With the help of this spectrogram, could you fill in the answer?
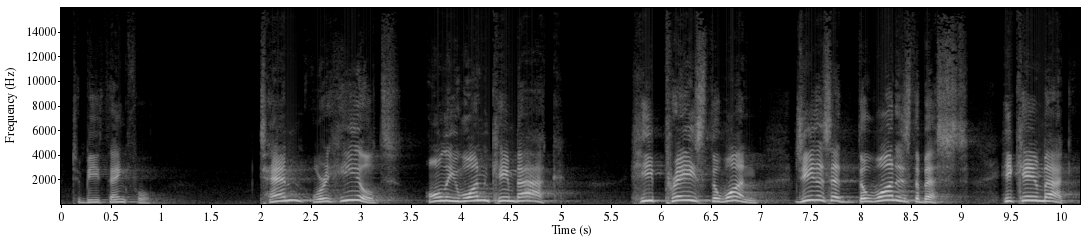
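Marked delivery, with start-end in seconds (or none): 2.0-10.1 slow, louder and higher, pressing each point home; preaching at full force. Acted. Preacher telling the congregation about the thankful one, slow and loud.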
